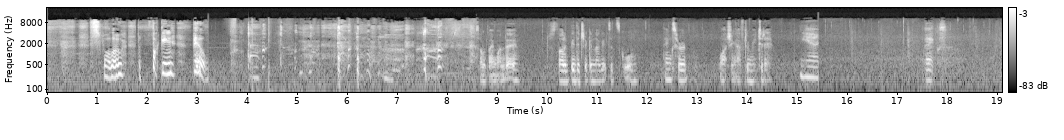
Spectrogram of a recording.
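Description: A young woman speaks urgently, with strong emotion.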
